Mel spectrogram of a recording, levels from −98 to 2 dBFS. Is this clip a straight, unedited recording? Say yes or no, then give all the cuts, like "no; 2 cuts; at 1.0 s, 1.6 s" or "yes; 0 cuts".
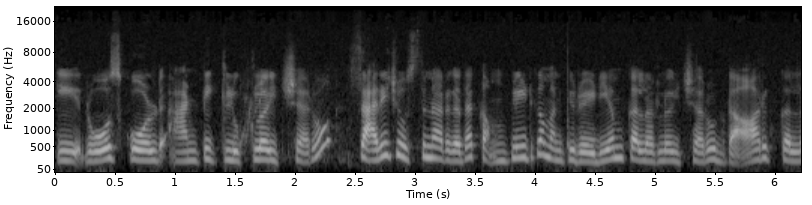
no; 1 cut; at 2.4 s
